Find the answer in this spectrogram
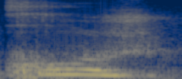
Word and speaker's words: rouge: Rouge is a word that starts with an R, so you really have to try to get there.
